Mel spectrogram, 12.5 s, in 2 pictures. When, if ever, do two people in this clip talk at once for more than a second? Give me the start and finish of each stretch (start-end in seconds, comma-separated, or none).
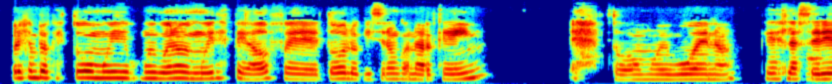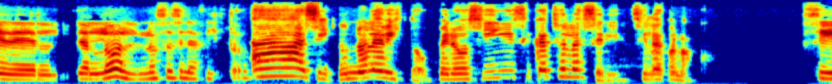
none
